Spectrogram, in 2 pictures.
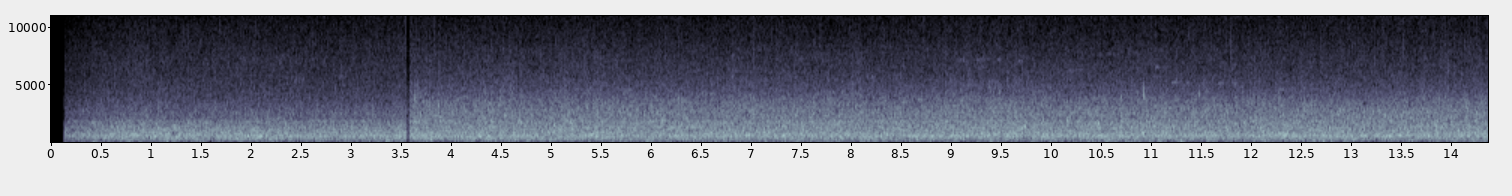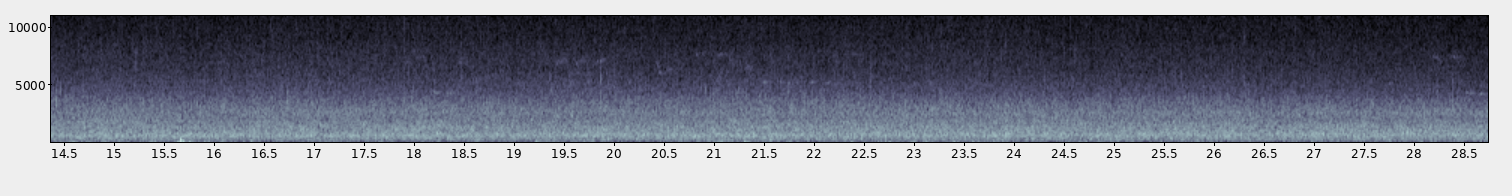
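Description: River water rushing over and around rocks in fast, foaming rapids: a steady, full rushing noise. One brief knock sounds about halfway through.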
